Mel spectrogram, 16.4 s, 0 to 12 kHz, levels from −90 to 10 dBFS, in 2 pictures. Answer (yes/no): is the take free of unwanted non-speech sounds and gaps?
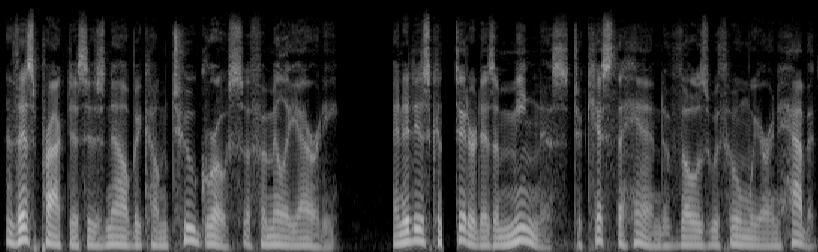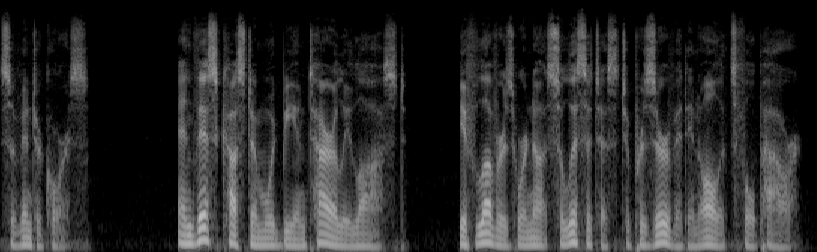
no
